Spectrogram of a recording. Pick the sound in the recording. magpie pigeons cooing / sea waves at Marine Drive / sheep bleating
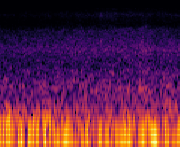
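sea waves at Marine Drive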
